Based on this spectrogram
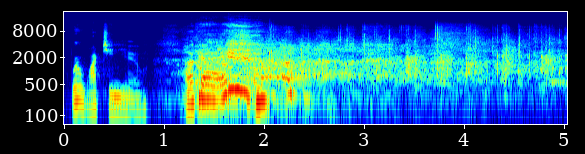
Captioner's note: audience laughs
